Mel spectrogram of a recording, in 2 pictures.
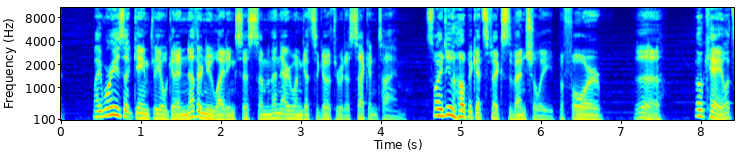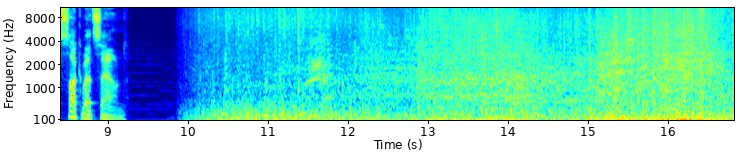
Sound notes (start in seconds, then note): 9.9 rumbling of hooves; 12.9 roaring of the infantry approaching; 14.9 booming impacts of projectiles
